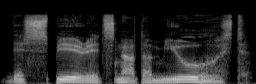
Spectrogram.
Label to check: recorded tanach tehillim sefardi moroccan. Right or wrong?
Wrong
